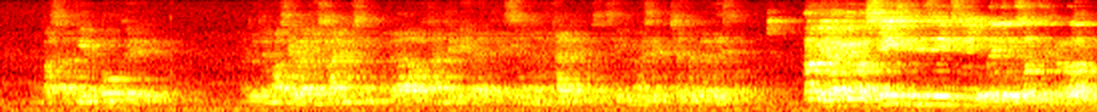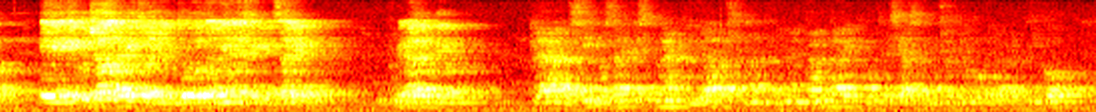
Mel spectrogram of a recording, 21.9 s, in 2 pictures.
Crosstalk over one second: none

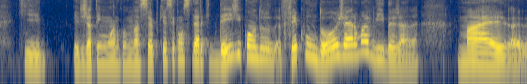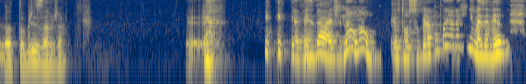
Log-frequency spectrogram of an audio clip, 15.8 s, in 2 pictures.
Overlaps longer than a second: none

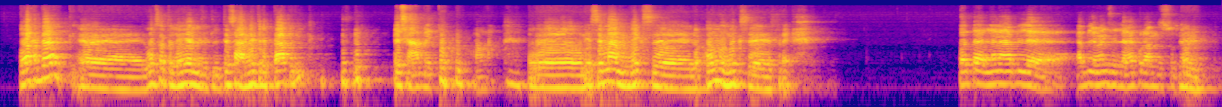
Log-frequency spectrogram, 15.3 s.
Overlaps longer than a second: none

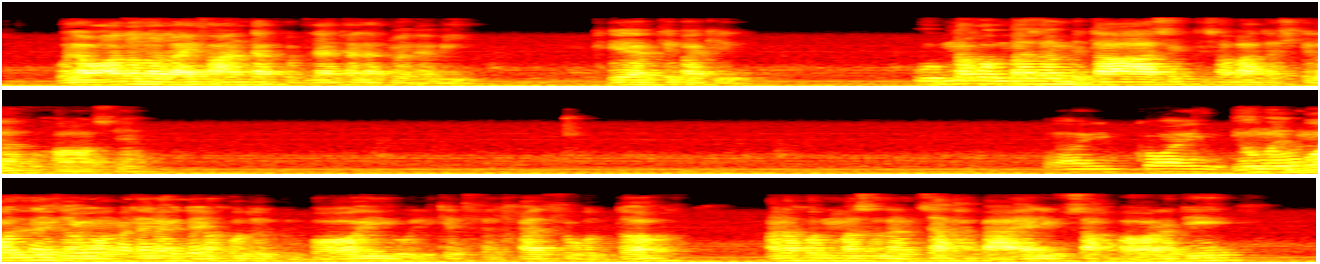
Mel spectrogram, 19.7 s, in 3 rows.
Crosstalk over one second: present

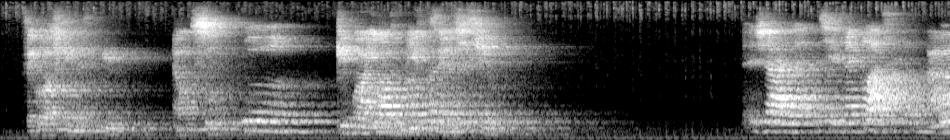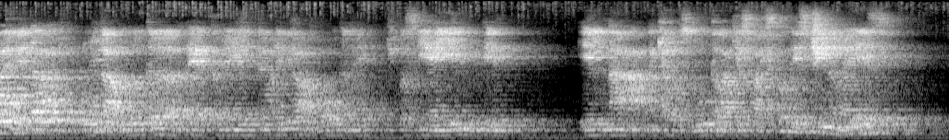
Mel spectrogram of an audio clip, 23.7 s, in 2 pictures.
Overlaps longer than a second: present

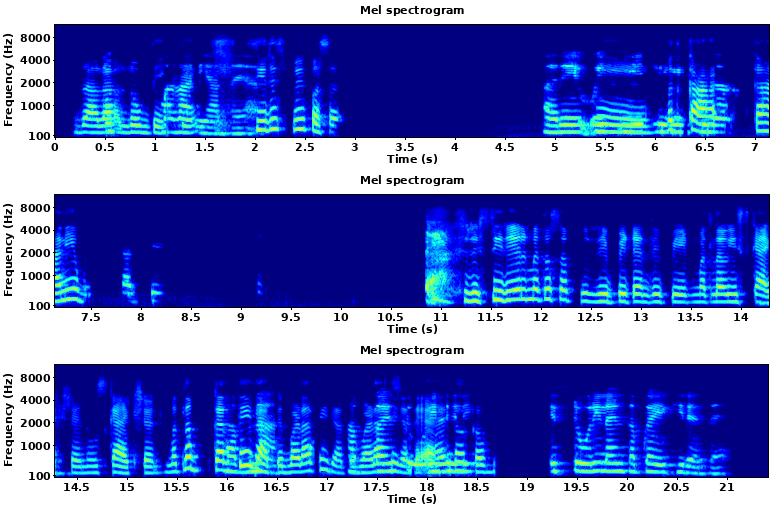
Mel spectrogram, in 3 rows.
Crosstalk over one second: present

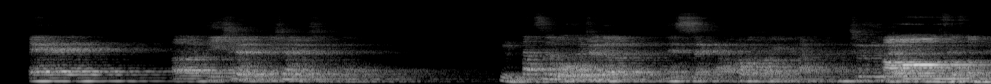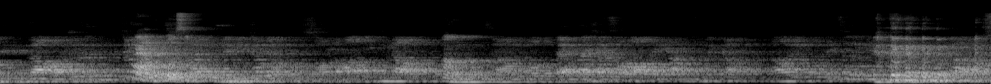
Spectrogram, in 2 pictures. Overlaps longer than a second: present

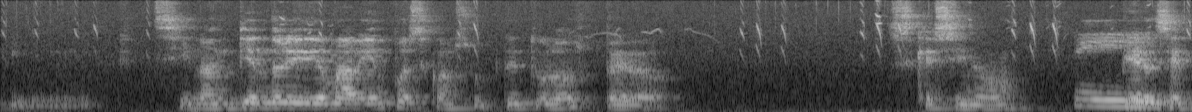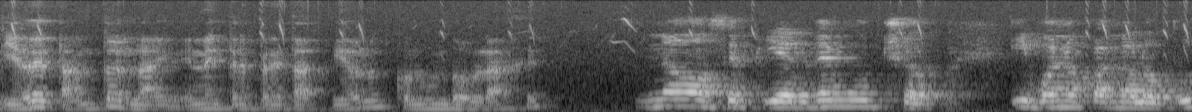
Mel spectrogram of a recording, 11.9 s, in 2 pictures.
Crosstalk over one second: none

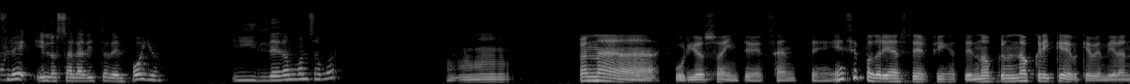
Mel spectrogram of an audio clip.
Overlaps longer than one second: none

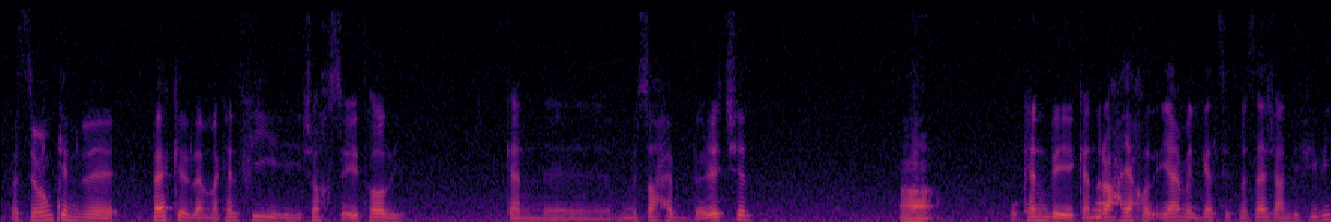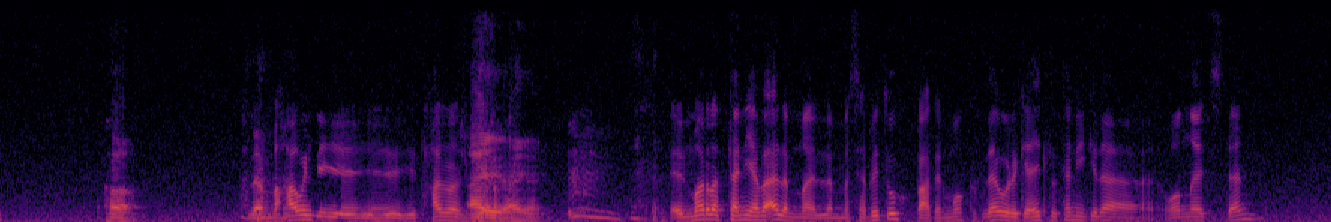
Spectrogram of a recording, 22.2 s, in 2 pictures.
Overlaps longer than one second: none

